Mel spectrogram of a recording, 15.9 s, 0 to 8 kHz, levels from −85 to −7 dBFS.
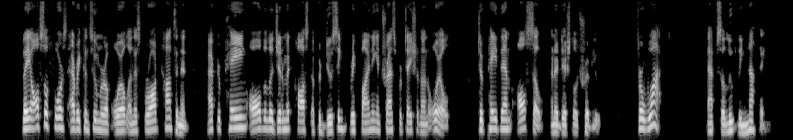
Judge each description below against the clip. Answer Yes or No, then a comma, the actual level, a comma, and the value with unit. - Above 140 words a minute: No, slow, 135 wpm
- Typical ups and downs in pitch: Yes, average, 3.7 semitones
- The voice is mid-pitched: Yes, medium, 145 Hz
